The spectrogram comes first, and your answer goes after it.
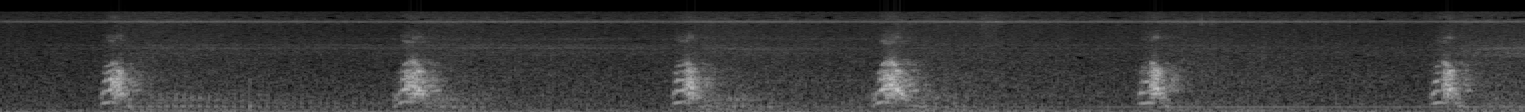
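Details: Cow guard dog barking steadily, six short sharp barks spaced roughly every second and a half, each bark abrupt and clipped, with a faint constant hum in the background.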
